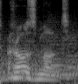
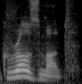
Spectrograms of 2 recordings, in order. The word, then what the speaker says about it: Grosmont: And as my walk climbs towards Grosmont, the landscape still shows signs of how the barons managed the activities of the population.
